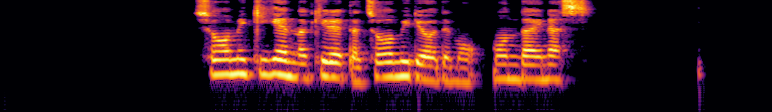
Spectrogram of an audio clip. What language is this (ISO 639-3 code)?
jpn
